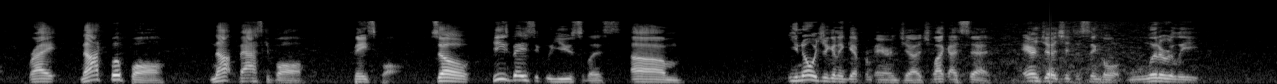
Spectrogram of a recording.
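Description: Throughout the recording, a noise suppressor pulls down bands it treats as steady noise, by about 21 dB. The background dips between phrases and rises under them.

From 5.83 to 6.06 s, just after "he's basically", the suppressor mistakes speech for noise and lowers it by as much as about 11 dB. Roughly a tenth of a second of sound comes out swallowed and faint.

At 10.50 s the audio drops to silence for 16 ms and then resumes. This is likely a Bluetooth stall, where the headphone buffer ran empty while delayed packets were resent.

From 10.65 to 11.04 s, the noise suppressor again cuts into the speech, by up to about 10 dB. Around a tenth of a second sounds faint or clipped away.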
